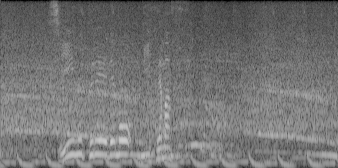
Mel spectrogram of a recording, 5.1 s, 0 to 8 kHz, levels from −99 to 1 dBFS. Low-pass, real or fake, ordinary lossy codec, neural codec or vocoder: none; real; none; none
